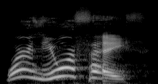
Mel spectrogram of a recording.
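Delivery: high, slow and drawn out, a gentle rebuke; Jesus rebuking. Retold or imitated. Jesus to his frightened disciples, high, slow gentle rebuke. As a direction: stretch each word high like a teacher chiding. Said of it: "And Jesus says".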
